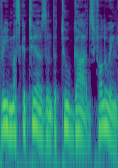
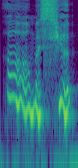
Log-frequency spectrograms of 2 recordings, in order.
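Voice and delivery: very high, loud, slow wail; terrified servant; 5 dB louder, slower than usual. A narrator's reading. Planchet to his master after the poisoning, terrified. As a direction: wail it half dead with fright. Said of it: "stammered Planchet, more dead than alive".

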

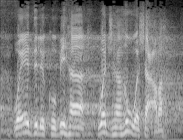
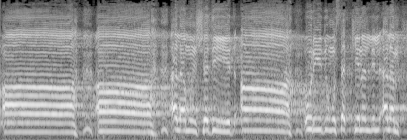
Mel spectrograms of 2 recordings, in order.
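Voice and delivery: retold dying moans, drawn out and higher; broken, halting voice; 6 semitones higher, 4 dB louder, slower than usual. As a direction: groan the words out in broken pieces. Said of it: "بدأ يتكلم بصوت متقطع". (صوت متقطع متألم)

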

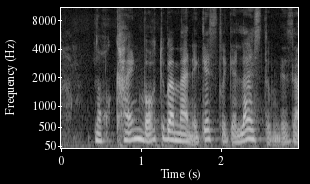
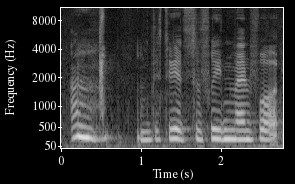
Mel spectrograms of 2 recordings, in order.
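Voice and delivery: ordinary talk

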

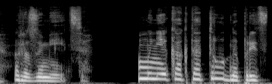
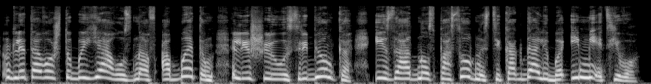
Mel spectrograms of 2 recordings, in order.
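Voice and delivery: high-pitched, scathing tirade; mock the excuses with furious sarcasm; bitter, heated outpouring; sarcastic shouting; 7 semitones higher than usual. A narrator's reading. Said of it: "теперь и я кричала".

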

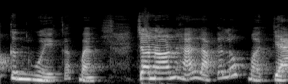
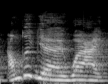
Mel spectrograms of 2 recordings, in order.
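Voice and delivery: usual speaking voice

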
